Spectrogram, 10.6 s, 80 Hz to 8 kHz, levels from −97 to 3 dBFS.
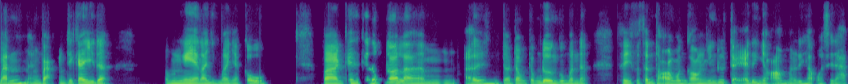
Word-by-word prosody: bánh, 150 +10 +1
ăn 115 - -4
vặt, - - +1
ăn 120 -1 -5
trái 150 +3 -3
cây 130 -1 +6
gì 120 - +2
đó, - - +3 0.8
rồi 100 +1 -4
mình 105 +1 +1
nghe 135 +3 +7
lại 110 -2 +2
những 125 +2 -4
bài 105 -2 -1
nhạc 100 0 -5
cũ. - - -1 0.7
Và 105 0 +8
cái 105 - -5
cái 175 -1 -2
lúc 190 +1 0
đó 165 +1 +6
là 115 -5 +1 0.5
ở 150 +1 0 0.2
trong - - -3
trong 140 +1 -1
trong 140 - -4
đường 110 -3 +5
của 140 - -2
mình 120 -6 -2
á, - - -4 0.4
thì 105 -1 +2
th 100 - -13
thỉnh 135 - 0
thoảng 140 - 0
vẫn 145 0 -2
còn 105 -7 0
những 120 +7 -3
đứa 165 +1 -3
trẻ, 160 - -1
đứa 155 - -1
nhỏ 130 +2 -2
mà 100 - -6
đi 125 +2 -4
học - - -3
bằng 95 - -8
xe 105 - -9
đạp. 95 -4 -7
120 Hz, 265 wpm, -24 LUFS, 105-145 Hz, 0.8 s, Và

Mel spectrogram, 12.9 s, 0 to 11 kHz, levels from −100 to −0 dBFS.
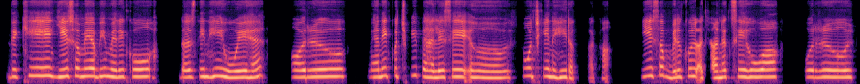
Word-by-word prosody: देखिए 335 +3 0
ये 295 +1 +3
समय 315 +1 +1
अभी 310 +1 +1
मेरे 290 -2 +2
को 295 +1 -3 0.7
10 275 0 -2
दिन 300 -1 +1
ही 310 +3 +1
हुए 265 -1 +3
हैं। 280 +5 0 0.5
और 275 0 0 1.0
मैंने 290 +4 +1
कुछ 320 -1 -9
भी 350 0 -9
पहले 275 -4 +1
से 290 +1 +2
अ, 275 - -3
सोच 260 +4 -2
के 310 -1 -4
नहीं 275 0 +2
रखा 235 0 -10
था। - - -13 0.5
ये 325 +2 -2
सब 335 -5 -2
बिल्कुल 285 +4 -1
अचानक 270 +2 0
से 290 +2 +1
हुआ 285 +1 +3 0.6
और 275 -1 -2
ओ 275 0 +2
285 Hz, 145 wpm, -19 LUFS, 270-310 Hz, 1.0 s, ये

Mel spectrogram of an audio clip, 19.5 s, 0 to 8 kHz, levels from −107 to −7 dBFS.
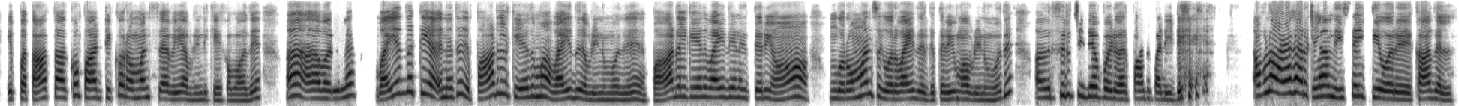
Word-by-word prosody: இப்ப 220 - -2
தாத்தாக்கும் 255 +6 +2
பாட்டிக்கும் 245 +4 +1
ரொமான்ஸ் 250 +3 -1
தேவையா?" 200 -1 -1
அப்பிடின்ட்டு 185 +1 -9
கேட்கும்போது, 170 +3 -5 0.5
அ, - - +5 0.3
அவருல 225 +4 0 0.4
வயதுக்கு 365 - 0 0.2
என்னது 260 +7 -3 0.2
பாடலுக்கு 310 +5 0
ஏதும்மா 280 +1 +1
வயது? 235 +4 +1
அப்பிடின்னும்போது, 185 -1 -5 0.4
"பாடலுக்கு 265 +9 0
ஏது 270 0 -3
வயது, 260 0 +1
எனக்கு 245 -3 -7
தெரியும். 225 +1 0 0.5
உங்க 225 0 -4
ரொமான்ஸுக்கு 285 -1 +1
ஒரு 200 - -1
வயது 215 0 0
இருக்கு 190 0 -6
தெரியுமா?" 200 +1 -1
அப்பிடின்னும்போது 180 - -5 0.4
அவரு 250 +1 -1
சிரிச்சுகிட்டே 290 -3 +1
போயிடுவாரு, 210 -4 +2
பாட்டு 220 +1 -1
பாடிட்டே. 195 +4 0 1.0
அவ்ளோ 390 +6 +4
அழகா 385 +2 +7
இருக்குல்ல, 290 -2 +3
அந்த 260 -3 0
இசைக்கு 275 -3 -1
ஒரு 205 -2 +1 0.3
காதல். 210 -4 +1
235 Hz, 120 wpm, -21 LUFS, 200-275 Hz, 1.0 s, அழகா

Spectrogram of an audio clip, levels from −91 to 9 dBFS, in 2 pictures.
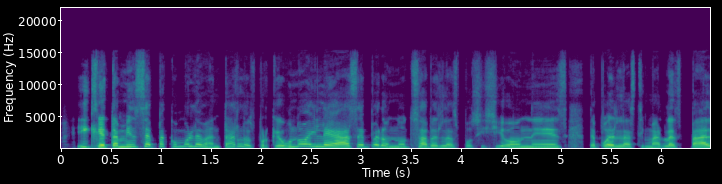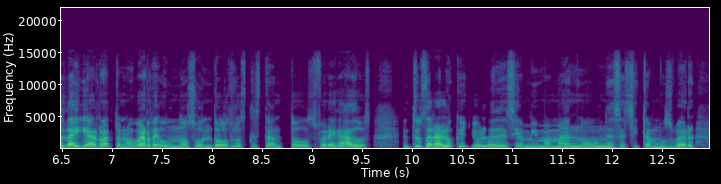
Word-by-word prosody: Y 265 -4 +2
que 270 +4 +9
también 260 +4 +4
sepa 325 +3 +1
cómo 315 +1 -6
levantarlos, 270 - -2
porque 215 0 -5
uno 265 +9 0
ahí 330 -2 +1
le 300 -2 +4
hace, 250 +4 +5
pero 285 -7 0
no 215 0 -4
sabes 220 -1 0
las 200 -3 -4
posiciones, 210 +7 -3 0.2
te 170 - -6
puedes 190 -2 +4
lastimar 170 0 -2
la 185 +1 +2
espalda 215 +4 +4
y 220 -3 +1
al 160 - +4
rato 185 +4 -1
en 205 - -5
lugar 185 +1 +2
de 195 0 +1
1, 200 +2 -4
son 195 -1 -7
2 195 +1 -1
los 190 -2 -10
que 170 - -18
están 165 +2 -6
todos 175 0 -6
fregados. 200 - -1 0.3
Entonces, 205 +3 -3
era 225 +1 +6
lo 215 -2 +1
que 185 -1 -8
yo 185 0 -6
le 205 +2 -2
decía 190 -2 -6
a - - -9
mi 195 0 -5
mamá: 195 +1 -3
“No, 215 +1 -3
necesitamos 200 -2 -6
ver 215 +1 -1
205 Hz, 220 wpm, -23 LUFS, 190-230 Hz, 0.3 s, que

